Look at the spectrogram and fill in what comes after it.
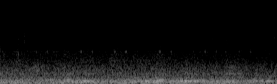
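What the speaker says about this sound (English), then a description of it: "That's some interesting thunder." Loud thunder in the game Cataclysm: Dark Days Ahead, a continuous deep rolling rumble with a rain-like hiss, heard alone at a steady moderate level.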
